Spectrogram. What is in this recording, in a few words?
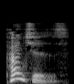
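"punches", British English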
